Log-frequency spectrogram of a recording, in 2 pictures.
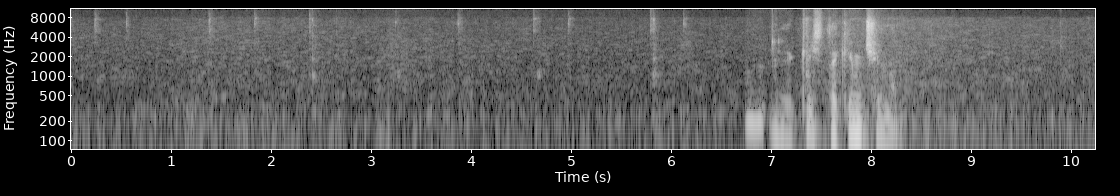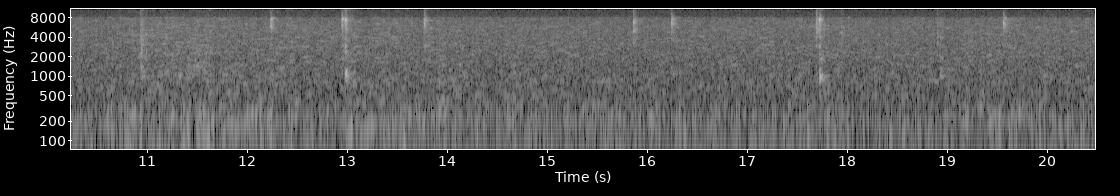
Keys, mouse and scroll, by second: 2.6 middle click, 3.8 click, 5.0 click, 6.1 click, 8.0 middle click, 12.2 click, 17.9 middle click, 19.5 click.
